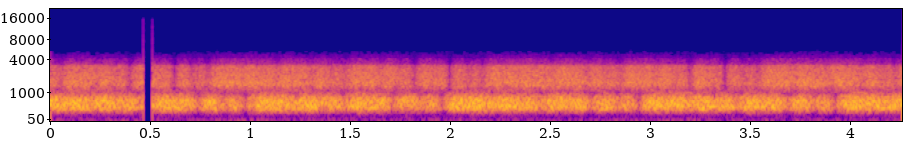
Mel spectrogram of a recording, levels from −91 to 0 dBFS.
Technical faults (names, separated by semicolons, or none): gap between stream segments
